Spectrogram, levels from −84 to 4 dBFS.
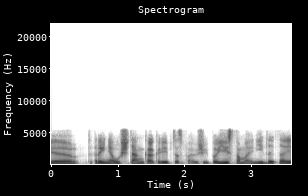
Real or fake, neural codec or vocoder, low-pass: fake; codec, 16 kHz in and 24 kHz out, 0.9 kbps, LongCat-Audio-Codec, four codebook decoder; 5.4 kHz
